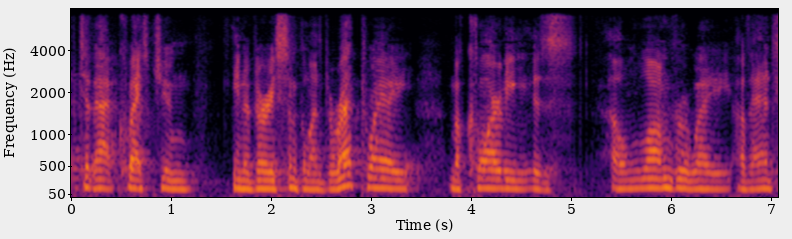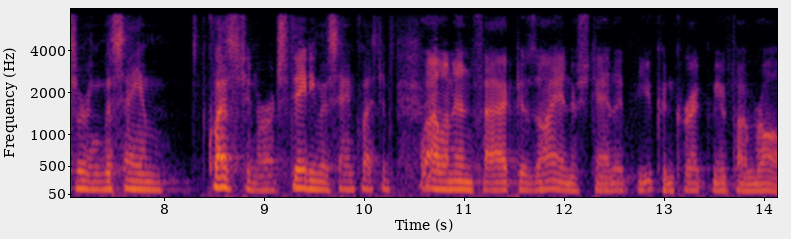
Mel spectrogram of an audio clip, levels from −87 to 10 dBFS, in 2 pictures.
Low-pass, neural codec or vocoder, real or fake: 7.2 kHz; codec, 24 kHz, 0.9 kbps, WavTokenizer, medium music audio release; fake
